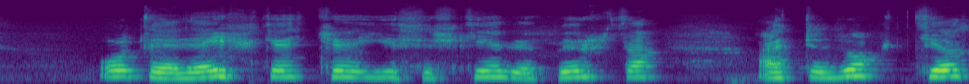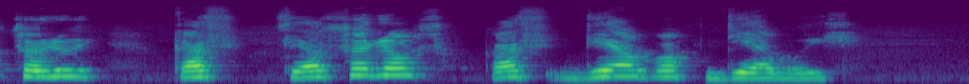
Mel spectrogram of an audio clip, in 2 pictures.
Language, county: Lithuanian, Šiauliai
